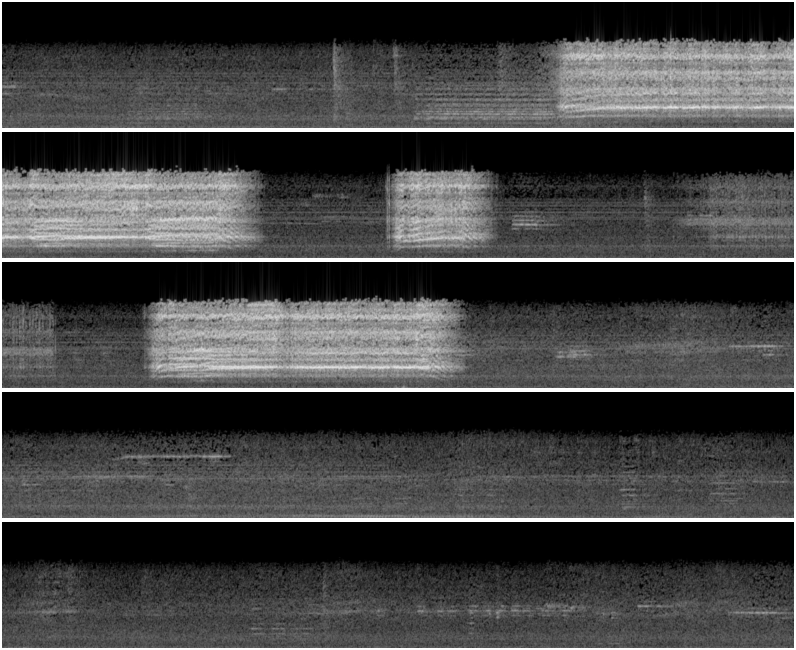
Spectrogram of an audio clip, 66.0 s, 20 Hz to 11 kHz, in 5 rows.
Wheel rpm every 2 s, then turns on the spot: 0, 0, 0, 0, 40, 160, 160, 160, 100, 10, 80, 0, 10, 10, 70, 160, 140, 0, 0, 0, 0, 0, 0, 0, 0, 0, 0, 0, 0, 0, 0, 0, 0.
24-28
